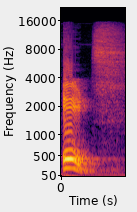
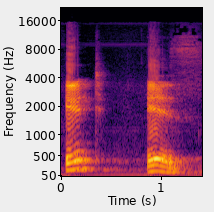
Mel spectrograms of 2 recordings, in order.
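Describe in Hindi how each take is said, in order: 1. दोनों शब्द मिलकर एक छोटे अक्षर में बोले जाते हैं। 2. दो अलग-अलग पूरे शब्द बोले जाते हैं।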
